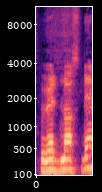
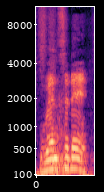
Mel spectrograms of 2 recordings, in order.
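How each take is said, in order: First: A d sound is said in the middle. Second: No d sound is said in the middle. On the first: The speaker calls it wrong. "वेडनसडे नहीं" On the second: The speaker calls it right. "इसमें डी नहीं बोला जाता है।"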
